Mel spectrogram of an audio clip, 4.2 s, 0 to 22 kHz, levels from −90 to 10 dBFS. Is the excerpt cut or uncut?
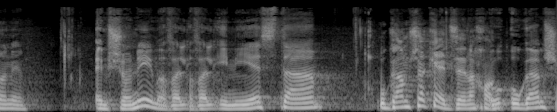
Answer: cut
